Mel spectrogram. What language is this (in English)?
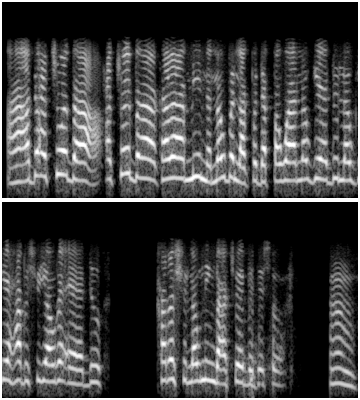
Manipuri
